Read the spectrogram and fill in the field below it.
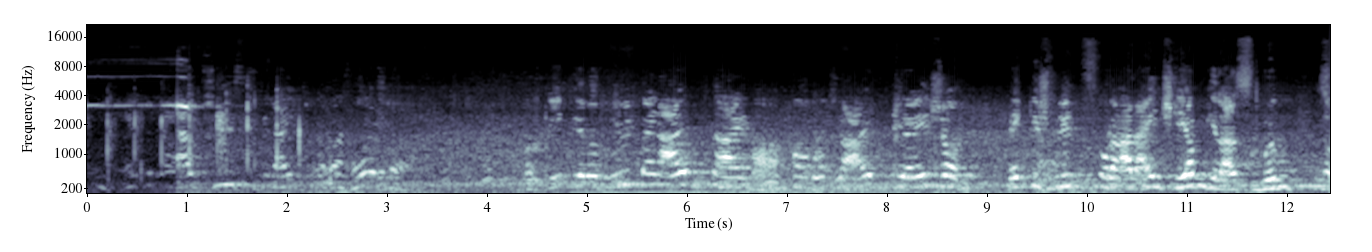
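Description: A group of men and women talk outdoors at a distance.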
